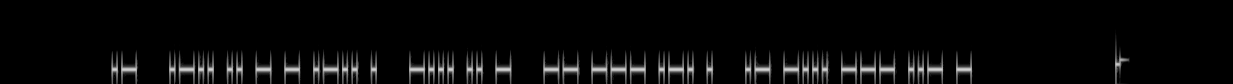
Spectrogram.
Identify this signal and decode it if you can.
Morse code, heard as a keyed tone, about 25 wpm, 700 Hz. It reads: A LITTLE BIT MORE ABOUT
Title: Sets of 5 Words Encore2 25wpm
